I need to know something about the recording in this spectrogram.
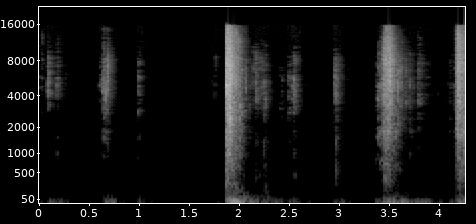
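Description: Foil wrapper of a Panini Chronicles UFC trading card pack being torn open and crinkled. There are a few faint crackles in the first second, then two loud crinkles, about two seconds in and near the end.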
